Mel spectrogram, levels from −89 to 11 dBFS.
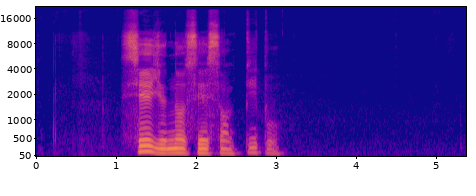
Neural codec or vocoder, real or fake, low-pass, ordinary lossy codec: none; real; none; none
